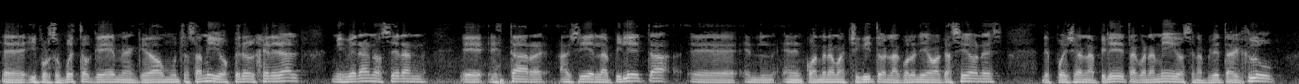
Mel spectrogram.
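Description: A man with an ordinary speaking voice talks at a moderate pace and medium pitch. His loudness stays very even, with ordinary pitch variation. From Olavarría, Buenos Aires province. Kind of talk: recorded message.

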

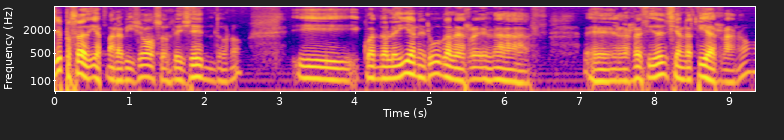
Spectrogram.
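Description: Speaking very slowly, a man with a fairly low pitch and a dark, mellow tone uses ordinary pitch variation. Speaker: writer and diplomat. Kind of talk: interview. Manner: halting.

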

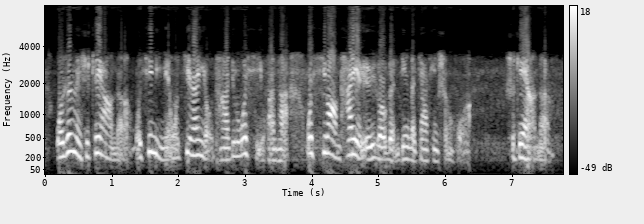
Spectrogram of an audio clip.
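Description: Through noticeable background noise, a woman at medium pitch talks at a fairly quick pace with lively intonation. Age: 30s. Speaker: caller. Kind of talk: call-in advice confession. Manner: halting.

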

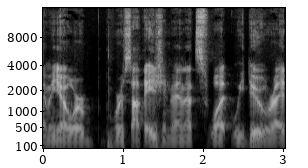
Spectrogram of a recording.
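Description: In a New York accent, a man delivers his words fairly quickly. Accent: New York American. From New York, Queens. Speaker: finance influencer and comedian. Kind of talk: casual interview chat.

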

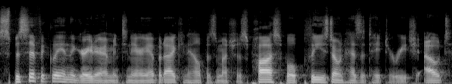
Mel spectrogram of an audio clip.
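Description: Speaking at a very fast pace with a Canadian accent, a man uses a very deep, low voice with ordinary pitch variation, in a very clean recording with a silent background. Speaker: real estate agent, podcast host. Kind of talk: casual monologue. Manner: casual with frequent fillers.

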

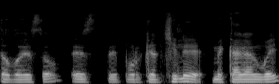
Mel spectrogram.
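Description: A man speaks with a Mexican accent at a moderate pace. The sound is dry and close, with no echo. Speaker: podcast co-host. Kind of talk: casual chat.

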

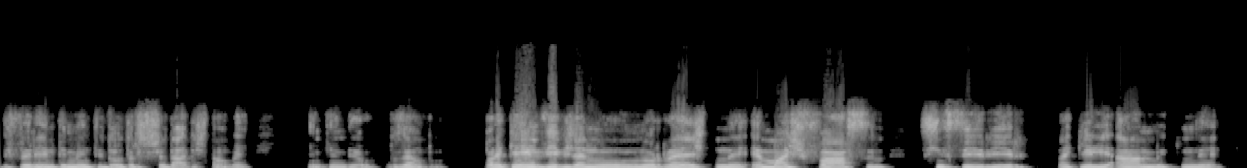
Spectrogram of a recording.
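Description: A man speaks at a moderate pace and medium pitch, with fairly even intonation, in a normal speaking voice. The sound is dry and close with no echo. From Guinea-Bissau. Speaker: social work student. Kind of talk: panel discussion.

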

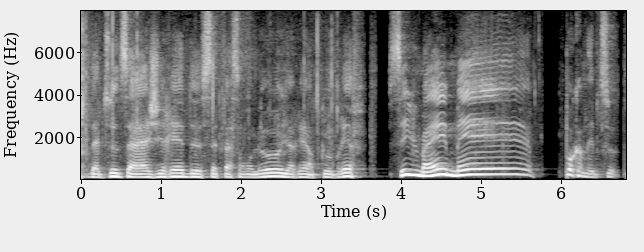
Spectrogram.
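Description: A man with a Quebec accent, a dark, mellow tone and fairly high pitch in very wide swings at a fairly slow pace, in a very clean recording with a silent background. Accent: Québécois French. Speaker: tabletop role-play player. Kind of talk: tabletop role-play, in character.

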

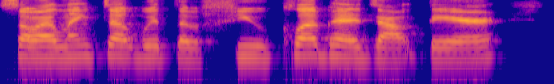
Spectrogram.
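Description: In a quiet background, a woman with a New Jersey accent talks at a medium pitch in a bright, sharp tone with flat, monotone intonation. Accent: New Jersey American. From North Jersey, US. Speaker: DJ and producer. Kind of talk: casual interview chat.

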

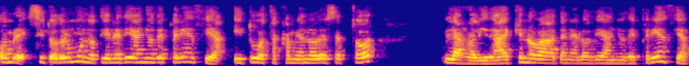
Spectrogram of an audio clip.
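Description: A woman with a normal speaking voice keeps her intonation lively and her pace fairly quick. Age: 40s. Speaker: podcast co-host. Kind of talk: casual chat.

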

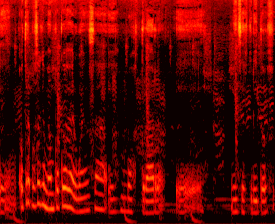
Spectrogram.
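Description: A somewhat breathy woman's voice of medium pitch, dark and mellow in tone, with lively intonation at a fairly slow pace. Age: 20s. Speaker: student. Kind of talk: casual monologue. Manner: chatty, informal.

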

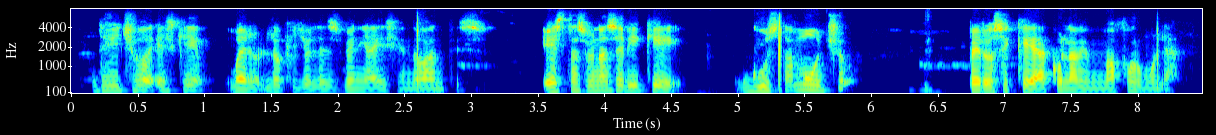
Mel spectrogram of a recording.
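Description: A plain, everyday voice, its pitch variation ordinary and its pace moderate. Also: man, fairly high pitch for a man. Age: 20s. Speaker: podcast co-host. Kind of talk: casual chat.

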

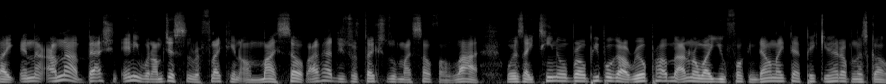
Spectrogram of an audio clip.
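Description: Speaking very fast with hardly any pauses, a man uses a fairly high pitch, captured on a very clean recording with a silent background and a dry, close sound with no echo. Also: ordinary pitch variation. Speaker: co-host. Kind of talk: casual chat. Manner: joking, playful.

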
